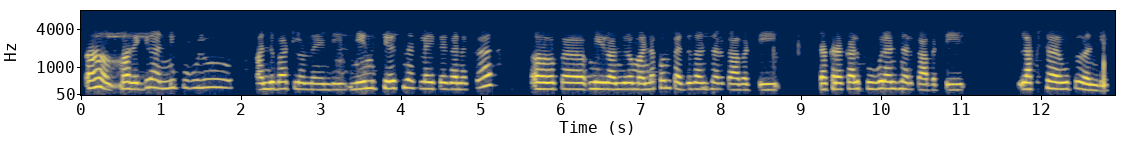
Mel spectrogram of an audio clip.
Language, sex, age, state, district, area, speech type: Telugu, female, 60+, Andhra Pradesh, Krishna, urban, conversation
